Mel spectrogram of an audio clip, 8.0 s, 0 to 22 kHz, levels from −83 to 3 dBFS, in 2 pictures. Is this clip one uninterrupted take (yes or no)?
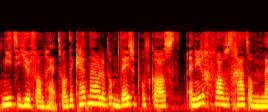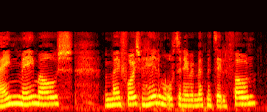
no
